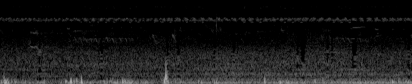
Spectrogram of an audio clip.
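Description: Insects trilling in a steady, high-pitched, finely pulsing chirr, over a low rumble with a few soft irregular thumps.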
